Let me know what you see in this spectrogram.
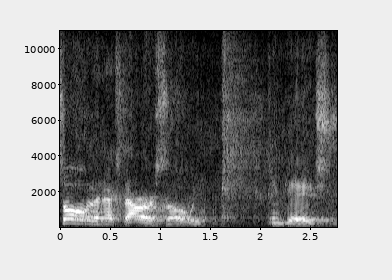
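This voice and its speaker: Amid noticeable background noise and audible room echo, a man speaks in a high pitch with very wide pitch swings. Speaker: archaeologist. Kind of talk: conference talk, reading an essay extract. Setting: conference with audience and microphone. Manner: loud.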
